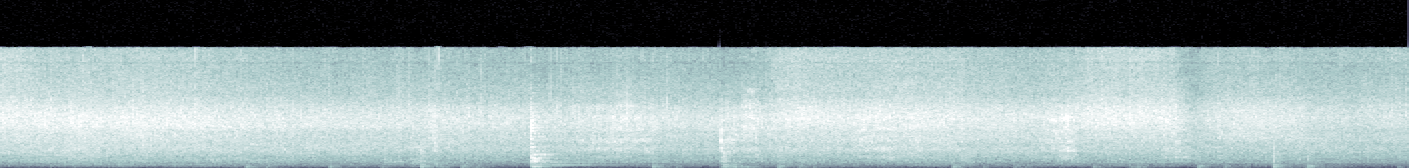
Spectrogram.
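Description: Fried rice sizzling in a large steel pan while a metal spoon stirs and scrapes through it. The spoon clinks against the pan now and then, with one louder ringing clank a little over three seconds in.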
